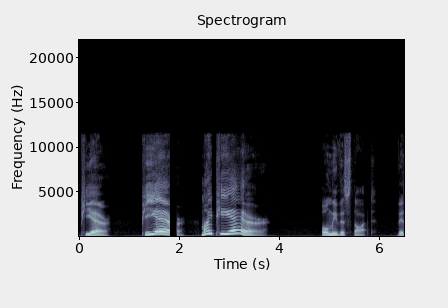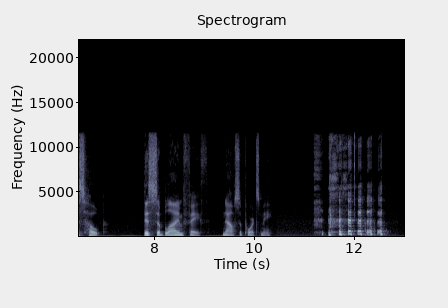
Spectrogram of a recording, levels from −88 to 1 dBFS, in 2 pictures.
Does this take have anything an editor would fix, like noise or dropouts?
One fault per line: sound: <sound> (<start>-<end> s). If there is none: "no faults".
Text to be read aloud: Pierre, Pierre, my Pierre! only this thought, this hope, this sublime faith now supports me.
sound: dropout (1.8-1.9 s)
sound: laugh (11.2-12.7 s)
